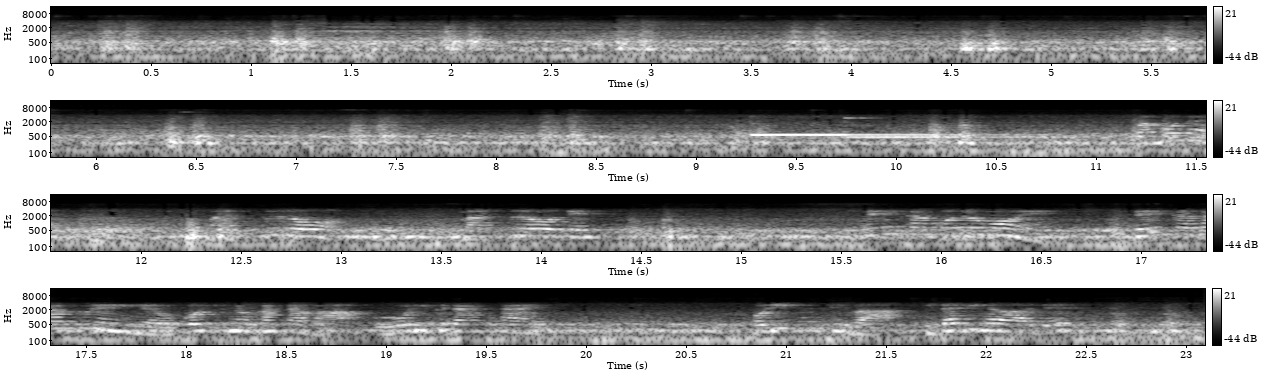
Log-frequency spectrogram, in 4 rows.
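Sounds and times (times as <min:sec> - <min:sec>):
train wheels clacking on rail joints: 0:00.0 - 0:09.1, 0:10.0 - 0:10.6
two-note tone: 0:09.3 - 0:10.8.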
